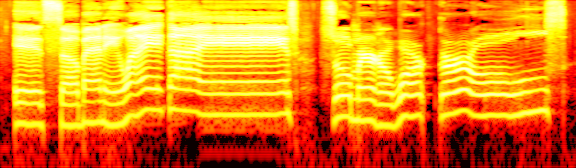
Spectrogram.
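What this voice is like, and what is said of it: Imitates a rock singer's voice. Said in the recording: “my Pearl Jam impression... It sounds like a car engine flooding”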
